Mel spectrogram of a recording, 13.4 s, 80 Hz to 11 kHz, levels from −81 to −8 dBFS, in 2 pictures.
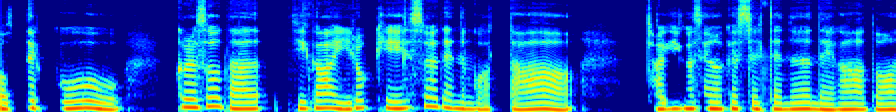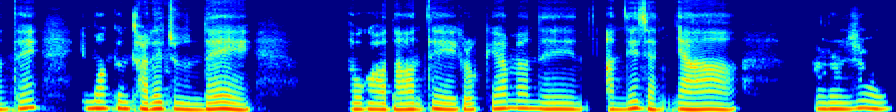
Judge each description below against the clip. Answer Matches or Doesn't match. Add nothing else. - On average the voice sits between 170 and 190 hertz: Matches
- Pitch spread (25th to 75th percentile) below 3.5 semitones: Matches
